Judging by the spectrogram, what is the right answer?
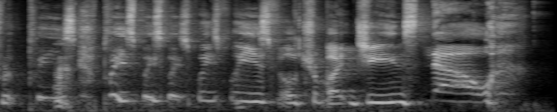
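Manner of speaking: put-on pleading whimper. Acting out his own pleading while friends tease him, mock whimpering. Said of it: "close my eyes and whimpering".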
